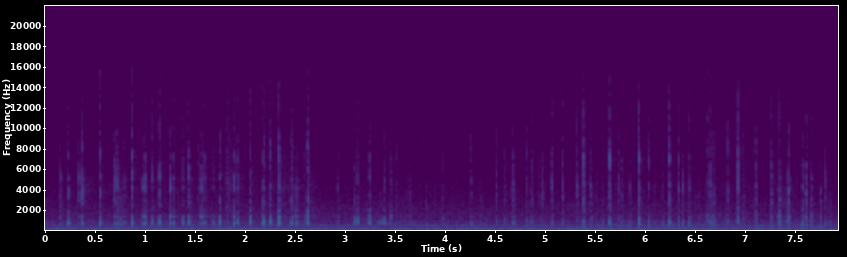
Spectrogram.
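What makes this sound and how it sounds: A KISS gel press-on nail retail package, with a white cardboard backing and a clear plastic blister holding the nails, is tapped with long nails. Quick, light, irregular clicks patter steadily over a low, constant hum.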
